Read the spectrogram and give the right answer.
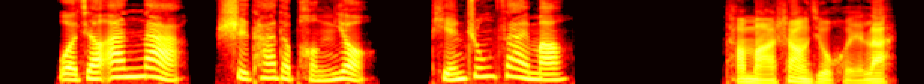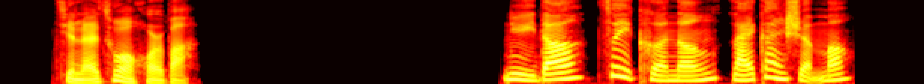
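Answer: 找朋友田中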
